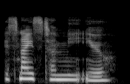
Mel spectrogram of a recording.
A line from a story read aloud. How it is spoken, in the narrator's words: I said nervously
